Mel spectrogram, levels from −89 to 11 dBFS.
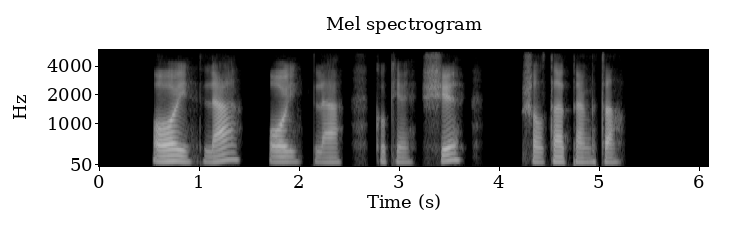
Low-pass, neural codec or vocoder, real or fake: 5.4 kHz; autoencoder, 48 kHz, 32 numbers a frame, DAC-VAE, trained on Japanese speech; fake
